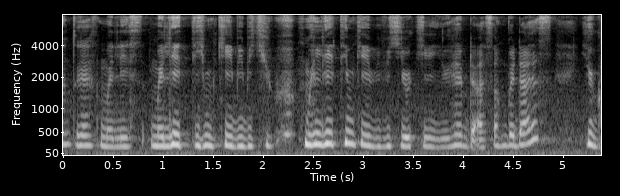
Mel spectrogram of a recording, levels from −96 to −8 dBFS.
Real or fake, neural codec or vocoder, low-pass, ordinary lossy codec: real; none; none; none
